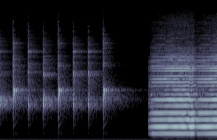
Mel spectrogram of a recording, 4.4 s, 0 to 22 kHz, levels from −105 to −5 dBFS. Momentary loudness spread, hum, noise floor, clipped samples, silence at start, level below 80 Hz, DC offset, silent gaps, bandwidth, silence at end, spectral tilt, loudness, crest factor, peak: 21 LU; none; -83 dBFS; under 0.1%; 0 s; under -90 dBFS; under 0.1%; none; 12 kHz; 0 s; -4.5 dB/octave; -39 LUFS; 16 dB; -24 dBFS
